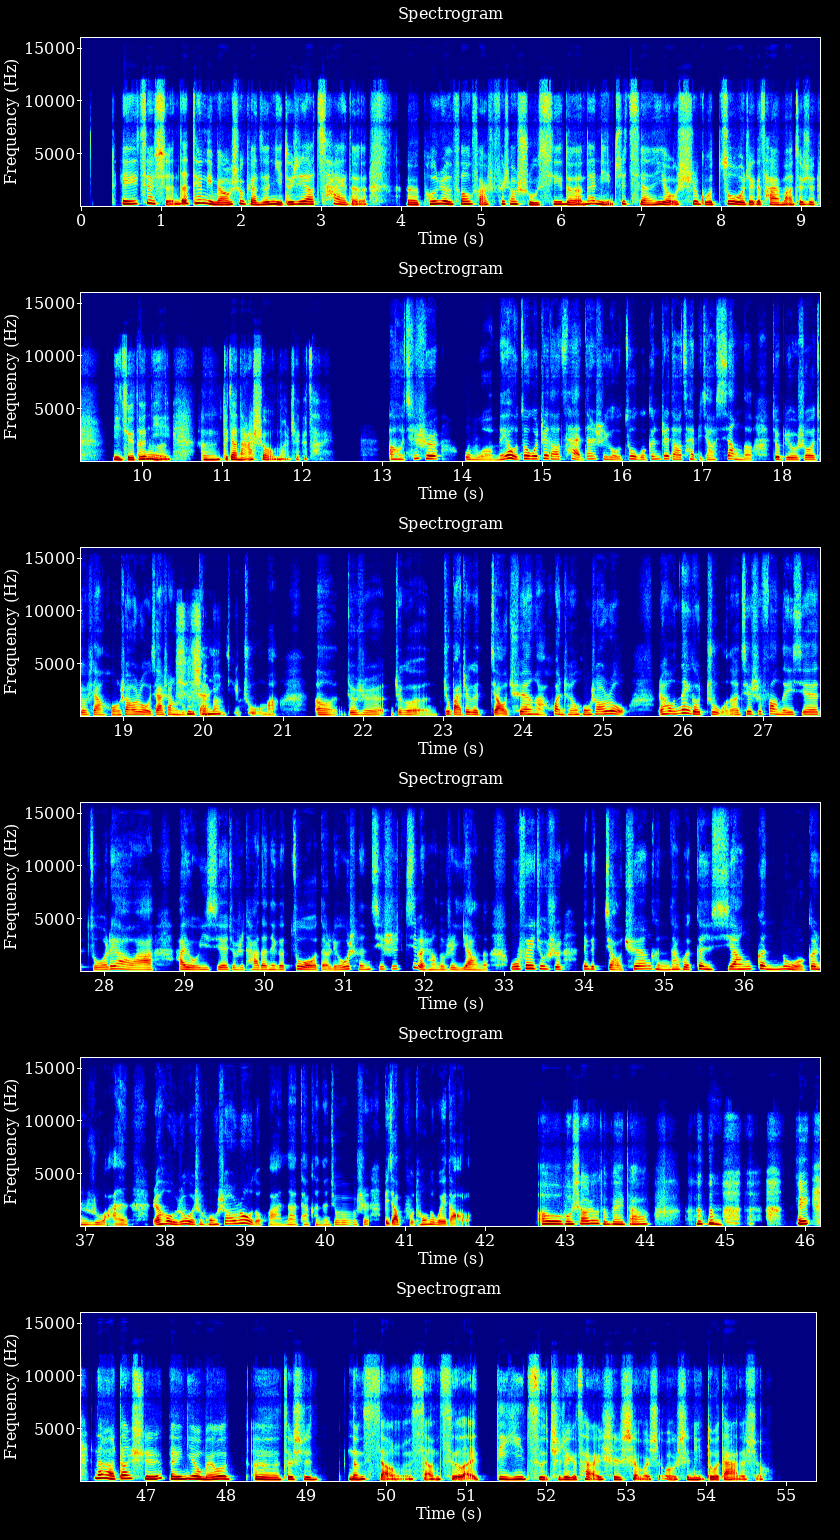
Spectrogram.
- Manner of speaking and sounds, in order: tapping; teeth sucking; laugh
- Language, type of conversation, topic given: Chinese, podcast, 你眼中最能代表家乡味道的那道菜是什么？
